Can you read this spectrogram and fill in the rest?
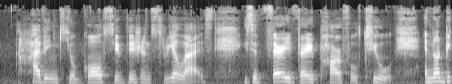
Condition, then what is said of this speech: No condition.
